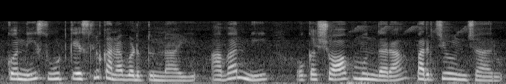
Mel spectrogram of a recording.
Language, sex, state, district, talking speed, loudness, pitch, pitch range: Telugu, female, Telangana, Mahabubabad, 120 wpm, -16 LUFS, 230 Hz, 205-260 Hz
